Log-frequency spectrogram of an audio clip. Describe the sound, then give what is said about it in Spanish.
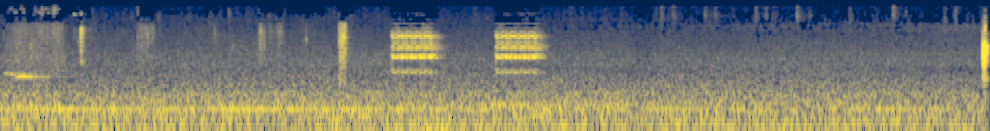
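A doorbell at a half-abandoned warehouse rings twice, two short electronic buzzing tones about a second apart, standing out over a steady low background hum with no one talking. “Sí, sí, timbre ahí, sí.”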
